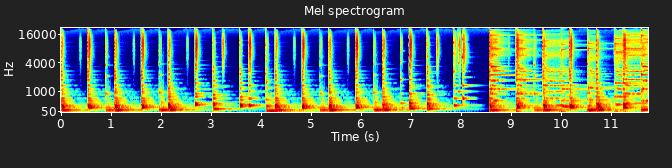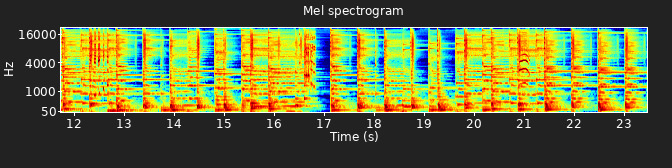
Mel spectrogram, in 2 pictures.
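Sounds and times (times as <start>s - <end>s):
lobby background music: 0.0s - 23.4s.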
